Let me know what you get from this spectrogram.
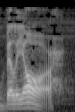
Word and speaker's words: Belial: And then you have E-L-I-A-R. And that looks like this. And the accent's on the last syllable, Belial.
